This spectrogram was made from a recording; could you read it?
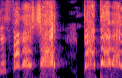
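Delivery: shrill, very high, very loud scream. Retelling a comedian's bit about snapping at little things: imitating someone screaming. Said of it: "He started screaming like".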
